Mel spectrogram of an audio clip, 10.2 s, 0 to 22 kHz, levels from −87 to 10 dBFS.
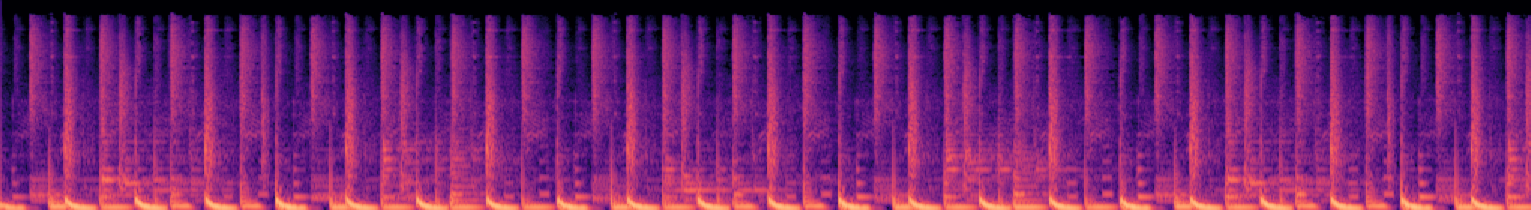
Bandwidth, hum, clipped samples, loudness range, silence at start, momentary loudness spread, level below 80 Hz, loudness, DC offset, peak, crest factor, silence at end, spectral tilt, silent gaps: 16.5 kHz; none; under 0.1%; 1 LU; 0 s; 2 LU; -14 dBFS; -13 LUFS; 0.2%; 0 dBFS; 10 dB; 0 s; -5.5 dB/octave; none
